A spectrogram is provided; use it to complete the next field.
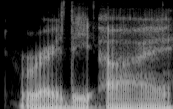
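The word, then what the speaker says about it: radii: Radi. Yes, that's the correct way to say that.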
